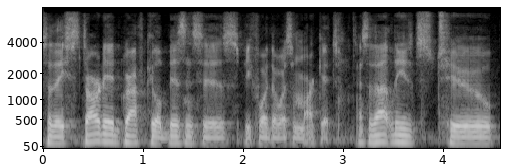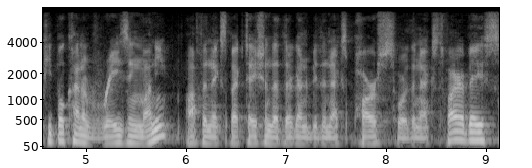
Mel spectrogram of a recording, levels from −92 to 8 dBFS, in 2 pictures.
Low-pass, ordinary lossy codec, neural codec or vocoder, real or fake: 7.2 kHz; MP3, 64 kbps; codec, 16 kHz, 16 kbps, FreqCodec, smaller model; fake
